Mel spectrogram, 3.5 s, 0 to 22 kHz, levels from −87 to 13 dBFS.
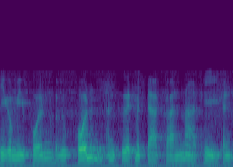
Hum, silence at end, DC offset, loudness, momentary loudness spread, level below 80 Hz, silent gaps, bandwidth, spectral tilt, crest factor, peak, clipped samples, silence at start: none; 0 s; under 0.1%; -34 LUFS; 9 LU; -56 dBFS; none; 4 kHz; -7.5 dB/octave; 18 dB; -16 dBFS; under 0.1%; 0 s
